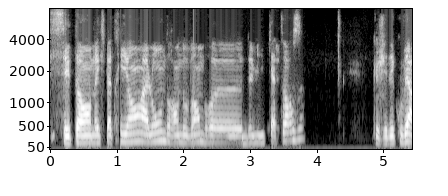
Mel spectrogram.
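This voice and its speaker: In a normal speaking voice, a man talks at a fairly slow pace with a fairly high pitch, the sound dry and close with no echo. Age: 30s. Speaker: app founder, entrepreneur. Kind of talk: live interview.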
